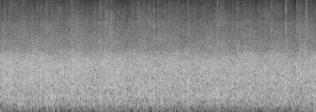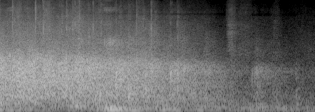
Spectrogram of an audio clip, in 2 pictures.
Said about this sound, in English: And applause now for the tenor Mark Padmore, the forte pianist Christian Bezuidenhout.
